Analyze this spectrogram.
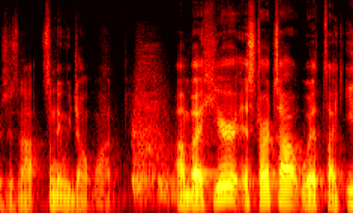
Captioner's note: cough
